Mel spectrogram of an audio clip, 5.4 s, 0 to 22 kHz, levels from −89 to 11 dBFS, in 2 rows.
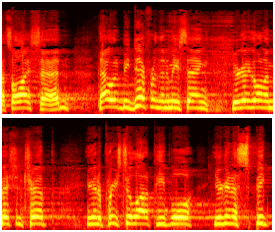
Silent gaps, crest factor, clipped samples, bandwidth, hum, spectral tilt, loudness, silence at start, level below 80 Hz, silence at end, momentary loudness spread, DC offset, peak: none; 12 dB; under 0.1%; 13 kHz; none; -4 dB/octave; -12 LUFS; 0 s; -52 dBFS; 0 s; 5 LU; under 0.1%; 0 dBFS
